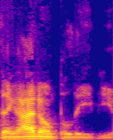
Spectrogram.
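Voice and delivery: heavily ironic, sarcastic feigned disbelief. Reacting to claims a coach misled a quarterback: sarcastic fake disbelief. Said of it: "I'm being incredibly sarcastic right now".

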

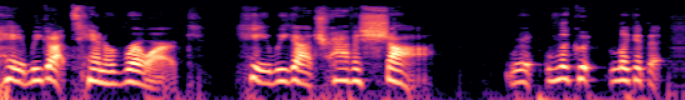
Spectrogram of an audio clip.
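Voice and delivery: normal talking voice

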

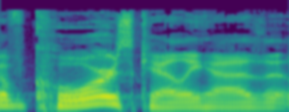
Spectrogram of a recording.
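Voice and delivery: dry, mocking, sarcastic aside. Retelling what a screwdriver character in a show says: imitating a sarcastic remark. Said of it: "he's so sarcastic about it".

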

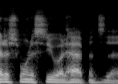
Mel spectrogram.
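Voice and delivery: put-on super-serious monotone. Retelling what his dad said about college basketball: imitating dad's flat monotone. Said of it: "it is just monotone, super serious".

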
